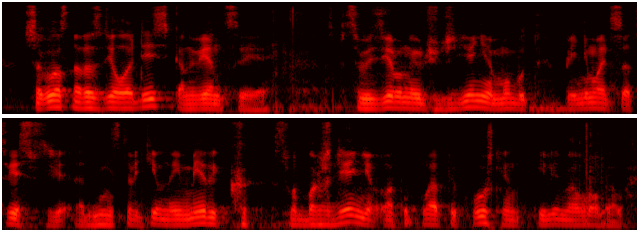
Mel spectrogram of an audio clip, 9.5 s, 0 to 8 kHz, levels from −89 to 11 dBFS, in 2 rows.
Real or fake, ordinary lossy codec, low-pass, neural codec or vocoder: fake; none; 7.2 kHz; codec, 16 kHz, 2 kbps, X-Codec, WavLM features, trained on Multilingual LibriSpeech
